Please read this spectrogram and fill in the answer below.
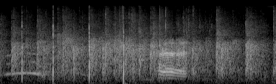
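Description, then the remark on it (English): A crowd applauds steadily for a few seconds, a dense wash of clapping with some sharper claps standing out, mixed with a few cheers and a brief whistle-like call. “Hey, we need another audience applause.”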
